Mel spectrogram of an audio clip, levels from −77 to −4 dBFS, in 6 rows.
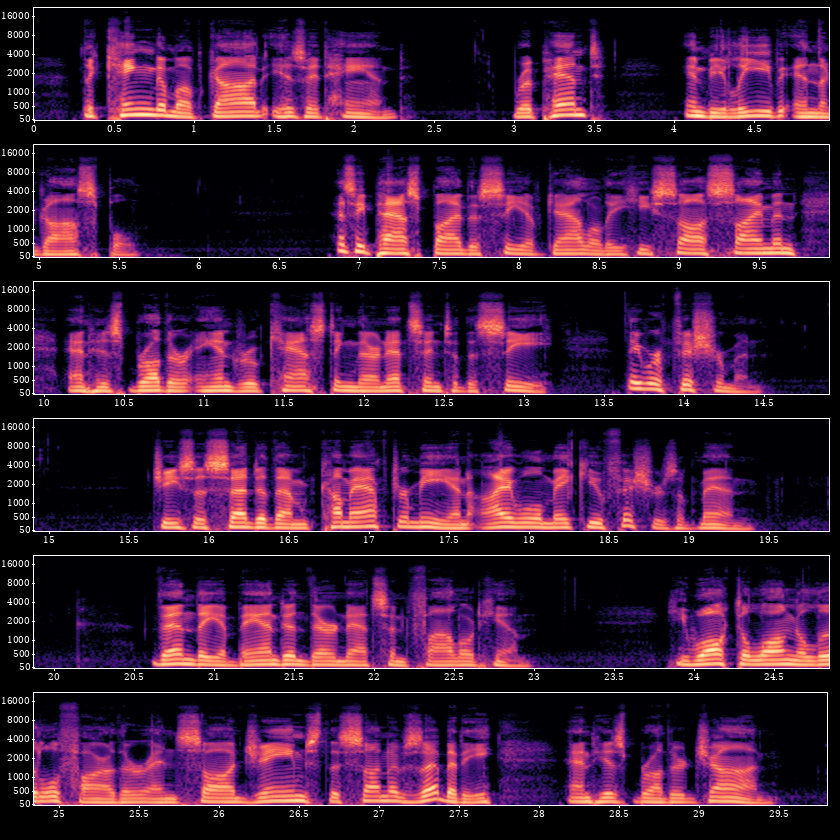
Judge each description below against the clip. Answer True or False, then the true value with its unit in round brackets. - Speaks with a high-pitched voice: False (135 Hz)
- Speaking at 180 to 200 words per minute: False (155 wpm)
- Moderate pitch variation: True (3.9 semitones)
